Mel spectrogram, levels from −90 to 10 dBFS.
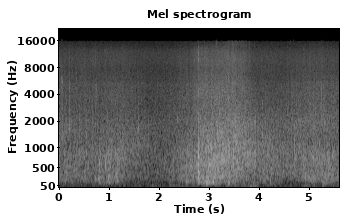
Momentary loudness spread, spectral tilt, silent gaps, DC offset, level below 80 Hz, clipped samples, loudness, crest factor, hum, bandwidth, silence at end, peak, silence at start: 13 LU; -2.5 dB/octave; none; under 0.1%; -60 dBFS; under 0.1%; -30 LUFS; 22 dB; none; 16.5 kHz; 0 s; -8 dBFS; 0 s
